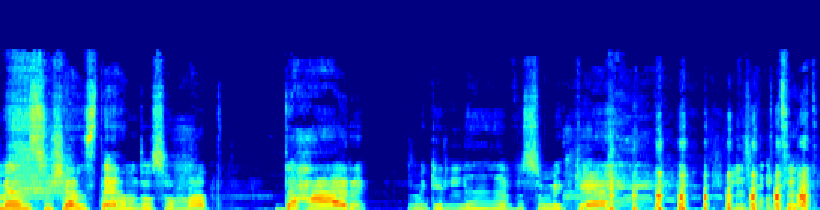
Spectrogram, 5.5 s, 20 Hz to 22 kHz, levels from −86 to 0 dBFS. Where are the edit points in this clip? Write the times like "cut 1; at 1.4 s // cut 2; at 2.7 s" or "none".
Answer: cut 1; at 2.7 s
